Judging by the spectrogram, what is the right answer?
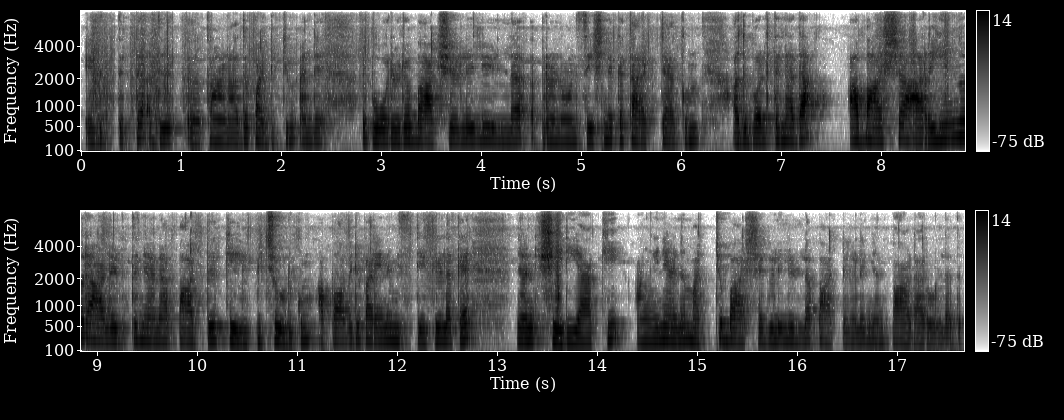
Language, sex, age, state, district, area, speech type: Malayalam, female, 18-30, Kerala, Wayanad, rural, spontaneous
